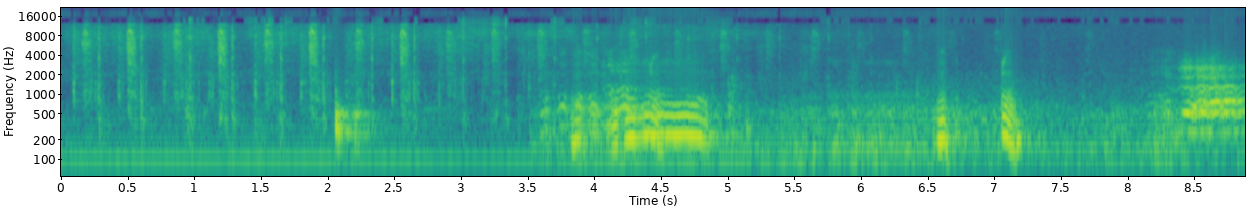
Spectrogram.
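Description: Several goats bleat during milking, from the 1989 audio piece Ziegenmelken by Bodo Hell, their wavering calls overlapping from about the midpoint onward, with short rustling and clattering sounds in between and a low steady hum early on.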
